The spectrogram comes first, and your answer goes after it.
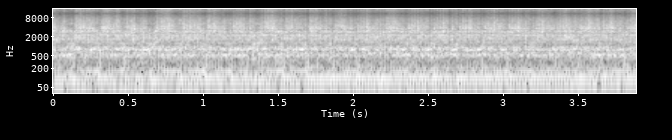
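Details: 2000 Ford 7.3 Powerstroke diesel cold start at about 7–10°F in Wisconsin: heavy low diesel clatter settling into a steady, even idle with no hunting or lope, white smoke; normal cold idle.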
